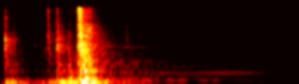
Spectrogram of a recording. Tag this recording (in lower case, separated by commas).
microwave oven, home sounds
